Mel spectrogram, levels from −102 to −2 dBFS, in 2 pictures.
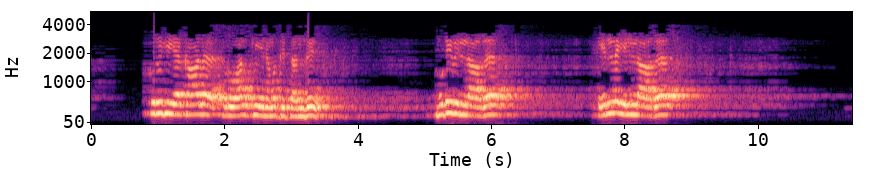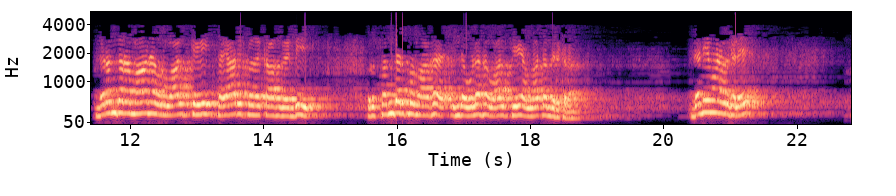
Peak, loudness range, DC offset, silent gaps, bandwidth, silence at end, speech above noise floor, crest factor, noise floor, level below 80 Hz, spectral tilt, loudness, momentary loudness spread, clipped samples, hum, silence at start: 0 dBFS; 5 LU; under 0.1%; none; 3.5 kHz; 1.15 s; 59 dB; 14 dB; -70 dBFS; -66 dBFS; -12 dB/octave; -12 LUFS; 12 LU; under 0.1%; none; 0.85 s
